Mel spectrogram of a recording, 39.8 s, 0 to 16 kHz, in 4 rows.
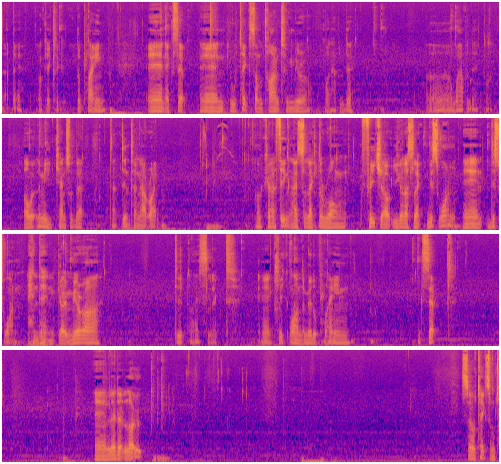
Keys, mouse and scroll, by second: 9.3-9.6 scroll up 1, 9.6-10.7 scroll down 1, 10.7 click, 11.1 click, 11.8-14.0 scroll up 1, 14.0 F8, 14.8-15.3 scroll down 1, 15.3-15.6 scroll up 1, 15.8 shift+middle click, 15.9 shift+middle click, 15.9 scroll, 16.6-18.4 scroll down 1, 18.4 click, 19.6 ctrl+click, 21.2 click, 22.4-25.6 scroll down 1, 25.6 click, 26.2-26.9 scroll up 1, 26.9 middle click, 28.1 click, 32.8 F8.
